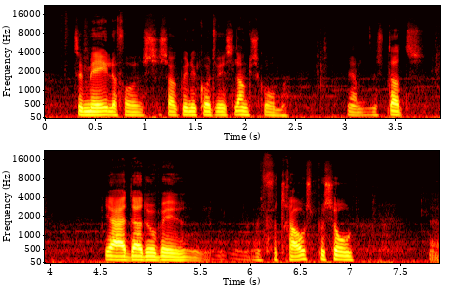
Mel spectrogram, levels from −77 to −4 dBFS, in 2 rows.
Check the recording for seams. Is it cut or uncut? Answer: uncut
